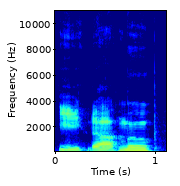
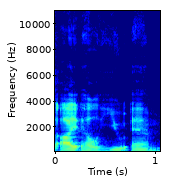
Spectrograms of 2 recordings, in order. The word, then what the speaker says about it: Ilum: Here's Elam. Or Elam, I'm not really sure how to pronounce it directly. In Japanese, it's Iramu, but in English, it's Ilum.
